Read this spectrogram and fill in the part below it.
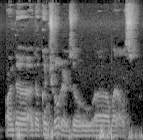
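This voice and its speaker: A man talks at a fairly slow pace with fairly even intonation. Noticeable background noise and audible room echo surround the voice. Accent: non-native. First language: not English. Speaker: gaming content creator. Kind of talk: gameplay tutorial. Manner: halting, many fillers.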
